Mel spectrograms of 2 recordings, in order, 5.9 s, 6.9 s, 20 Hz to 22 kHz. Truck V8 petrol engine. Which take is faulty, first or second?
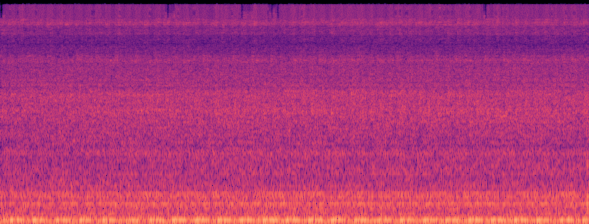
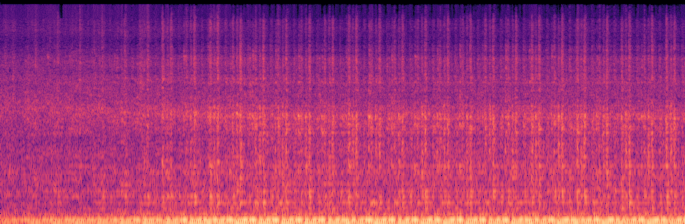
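first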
